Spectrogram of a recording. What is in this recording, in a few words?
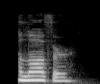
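"palaver", American English; AmericanBritish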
